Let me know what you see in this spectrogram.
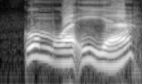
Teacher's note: di sini ada mim mati bertemu dengan huruf waw, di mana kita namakan dengan idhar syafawi, suara mimnya dijelaskan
